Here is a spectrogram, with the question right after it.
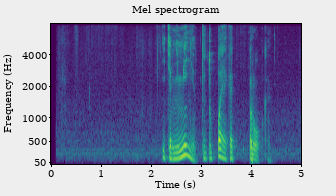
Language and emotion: Russian, angry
